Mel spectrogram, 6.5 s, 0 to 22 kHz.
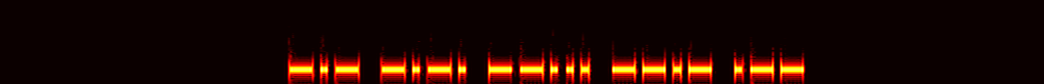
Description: Morse code, heard as a keyed tone, about 25 wpm, 700 Hz. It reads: KC7QW
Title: USA Call Signs - 5 Characters - Repeated 3x - 25wpm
